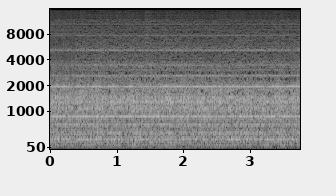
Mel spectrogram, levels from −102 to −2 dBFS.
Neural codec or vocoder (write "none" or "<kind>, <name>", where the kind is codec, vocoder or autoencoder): none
